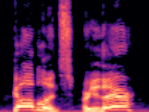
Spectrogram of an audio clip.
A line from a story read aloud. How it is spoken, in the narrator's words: Bert yelled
